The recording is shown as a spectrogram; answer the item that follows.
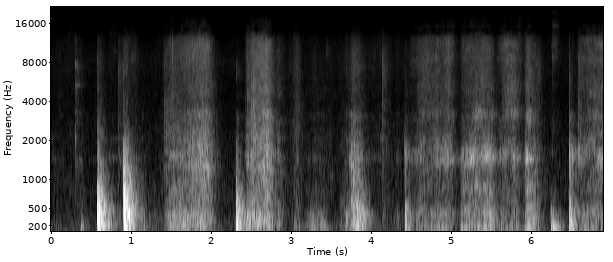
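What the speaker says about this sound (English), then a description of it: "Then, all you have to do once it's been waxed is just scrape it off." A hand scraper is dragged across waxed, dried paint on a wooden furniture piece, producing several short, close rasping strokes with brief pauses between them and no talk.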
